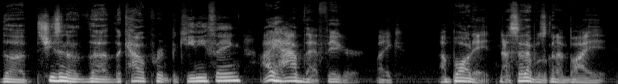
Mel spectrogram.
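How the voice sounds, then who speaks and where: A man's voice: medium pitch, expressive, fairly quick, breathy edge. A man co-hosting a podcast, telling a rambling story in casual chat and acting out what people said. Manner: rambling storyteller, acts out quotes. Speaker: podcast co-host.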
